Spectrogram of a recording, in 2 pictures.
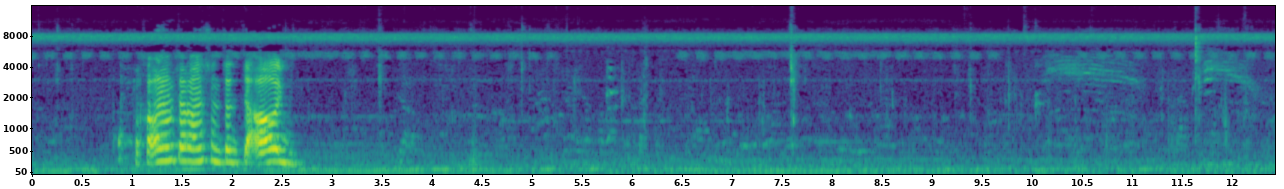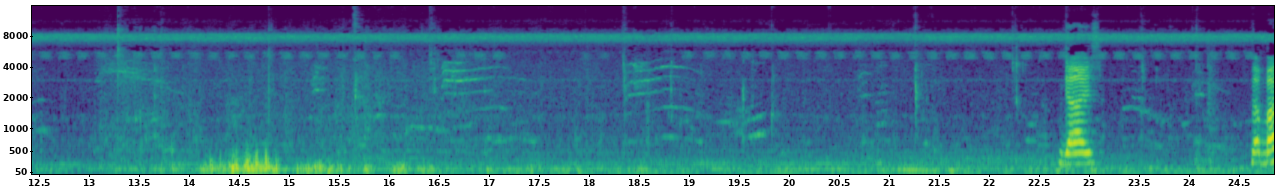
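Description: A young woman chews food with soft smacking lips.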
